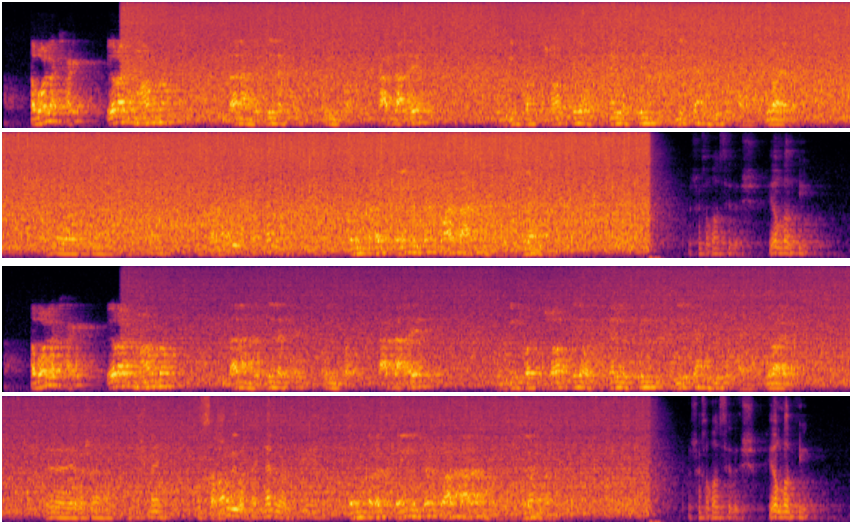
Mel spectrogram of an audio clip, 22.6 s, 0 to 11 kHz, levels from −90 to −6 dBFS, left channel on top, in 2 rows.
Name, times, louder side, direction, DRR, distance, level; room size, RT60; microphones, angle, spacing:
voice 1, 0.4-1.1 1.4-2.2 3.0-4.7 5.0-5.7 6.5-10.5 14.1-14.2 15.9-18.8, left 1 dB, 50° left, 2.3 m, -22 dB
sound 1, 1.6-20.0, left 8 dB, 35° left, 0.3 m, -23 dB
voice 2, 11.9-13.6 13.9-15.7 20.5-22.1, right 3 dB, 35° right, 0.5 m, -27 dB
22.0 x 10.0 x 3.0 m
head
